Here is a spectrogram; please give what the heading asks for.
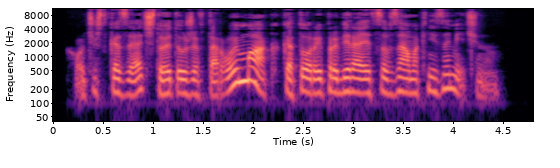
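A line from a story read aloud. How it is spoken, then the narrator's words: Snort. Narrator (Russian): фыркнул Тамаш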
